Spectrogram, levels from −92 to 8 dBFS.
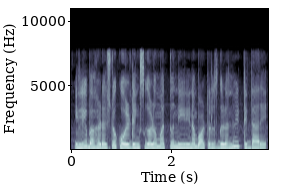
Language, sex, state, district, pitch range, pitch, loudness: Kannada, female, Karnataka, Bidar, 250-280 Hz, 255 Hz, -15 LUFS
